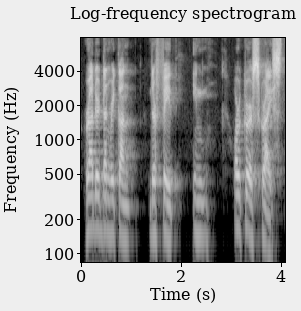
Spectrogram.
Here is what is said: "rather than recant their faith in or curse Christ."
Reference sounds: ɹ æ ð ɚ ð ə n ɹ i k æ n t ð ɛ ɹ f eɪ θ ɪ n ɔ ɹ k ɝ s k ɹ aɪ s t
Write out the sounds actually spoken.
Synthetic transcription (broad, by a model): ɹ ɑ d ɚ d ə n ɹ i k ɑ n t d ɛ ɹ f eɪ t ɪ n ɔ ɹ k ɝ s k ɹ aɪ s t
